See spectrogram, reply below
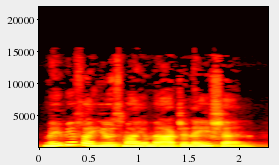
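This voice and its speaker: A woman's voice: mid-range voice, very animated, normal speed, dark tone. Woman reading as earnest young boy, dull recording. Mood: curious. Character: Neil, curious imaginative young boy, eager science student. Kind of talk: children's storybook read-aloud character.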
